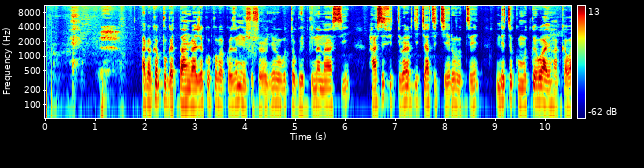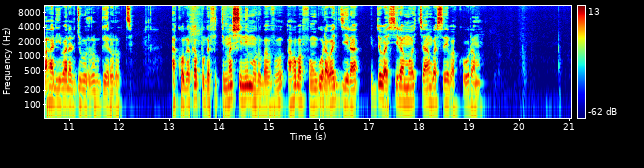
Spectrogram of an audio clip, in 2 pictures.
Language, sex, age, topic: Kinyarwanda, male, 25-35, education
